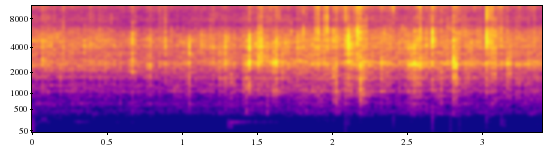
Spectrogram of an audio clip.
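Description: Onions, ginger, garlic and green chilies fry in a pan for a soya chunk curry, a steady close crackling sizzle broken by a few sharp taps of a spoon.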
